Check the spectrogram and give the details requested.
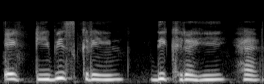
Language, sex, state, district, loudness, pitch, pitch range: Hindi, male, Himachal Pradesh, Shimla, -14 LUFS, 230 Hz, 220-245 Hz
